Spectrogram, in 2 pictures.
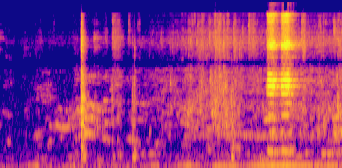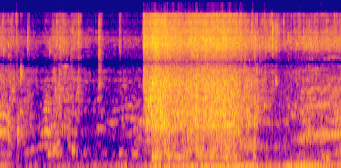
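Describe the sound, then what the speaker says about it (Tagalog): Water poured from a container into a laundry basin to stock up for washing clothes, a rushing splash that starts partway through and holds steady to the end, following quieter handling sounds and a brief honk-like tone, with a voice heard earlier. "Pinuhos ko, yung tubig doon, nililipat ko dito sa batsa para makapag-stock."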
